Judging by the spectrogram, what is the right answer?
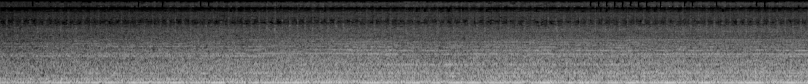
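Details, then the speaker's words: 1980 Ford F100 V8 that sat outside for 20 years, first start after mystery oil in the cylinders: deep, even burble at idle with no misses or knocks while the oil burns off; a healthy, smooth idle. "the mystery oil is burning out of the cylinders that's fine it sounds really good i mean i'm shocked how good it sounds absolutely sounds amazing"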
